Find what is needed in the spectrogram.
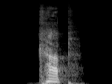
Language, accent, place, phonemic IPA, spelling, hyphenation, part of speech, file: German, Germany, Berlin, /kap/, Cup, Cup, noun, De-Cup.ogg
- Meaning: 1. cup (trophy) 2. cup (of a bra)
